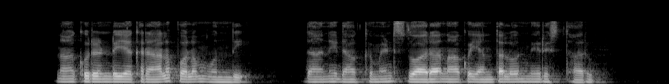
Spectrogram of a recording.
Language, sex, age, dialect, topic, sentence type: Telugu, male, 18-24, Utterandhra, banking, question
